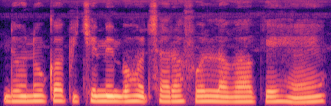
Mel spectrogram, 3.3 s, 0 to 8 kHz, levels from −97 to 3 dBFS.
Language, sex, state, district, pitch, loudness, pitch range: Hindi, male, Arunachal Pradesh, Lower Dibang Valley, 145 Hz, -15 LUFS, 140-150 Hz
